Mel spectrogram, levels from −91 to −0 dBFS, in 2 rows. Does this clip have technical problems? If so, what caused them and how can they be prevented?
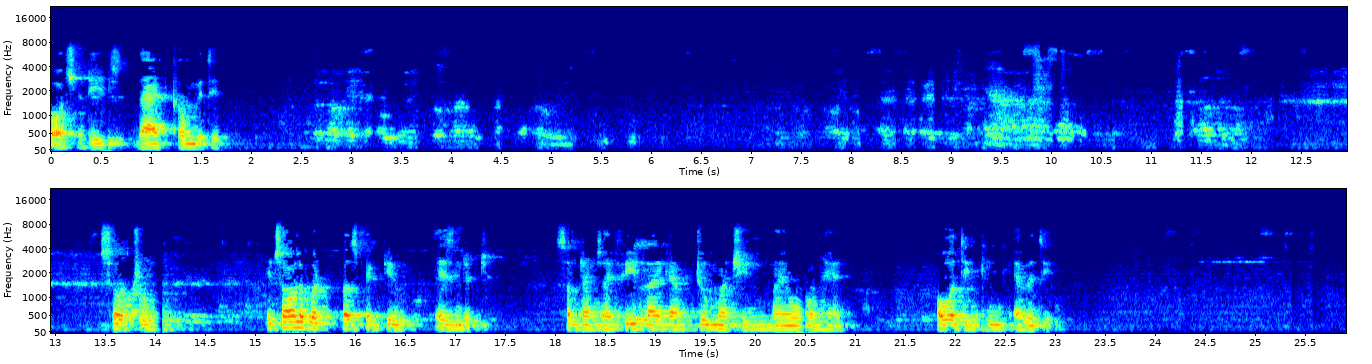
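Yes. There are short stalls from late packets at 0.49 to 0.60 s, 14.00 to 14.11 s and 20.42 to 20.54 s. Each time, a packet arrived late and the jitter buffer ran empty. The receiver held the last sound for 80, 80 and 90 ms, so a syllable drags briefly. Nothing is lost. A somewhat deeper jitter buffer, or steadier network timing, would prevent this.

Jitter buffer speed-up occurs at 6.35 to 6.86 s and 18.29 to 19.30 s. The buffer held more audio than it aims for. The receiver trimmed pitch-period pieces, about 70 ms in total each time. The speech runs at 115% and then 107% speed, with unchanged pitch. It sounds hurried. Steadier packet delivery avoids the backlog that triggers this.

Echo leak appears as faint, delayed copies of the speech. They come 255 ms late and sit roughly 30 to 40 dB below the speech. You hear them at 7.78 to 8.11 s, 14.68 to 15.26 s, 18.07 to 18.11 s, 21.44 to 21.82 s, 23.91 to 24.28 s and 24.72 to 25.59 s. 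The likely cause is a loudspeaker on the far side whose echo canceller left residue. Headphones, or better echo cancellation, would prevent it.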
